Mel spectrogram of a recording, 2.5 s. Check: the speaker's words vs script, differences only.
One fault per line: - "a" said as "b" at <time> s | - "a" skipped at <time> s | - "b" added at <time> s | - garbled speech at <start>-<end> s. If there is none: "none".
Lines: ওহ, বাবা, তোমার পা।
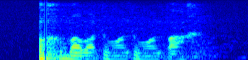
- "তোমার" added at 1.3 s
